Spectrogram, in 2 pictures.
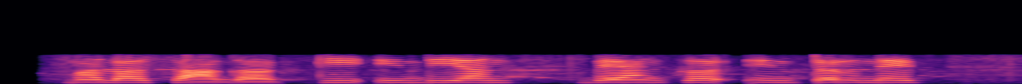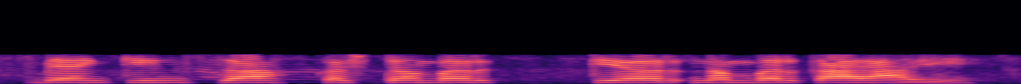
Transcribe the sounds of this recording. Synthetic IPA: məlasaɡakiʔiɳɖijənbɛ̃ŋkiɳʈəɾneʈ̚ | bə̃ŋkiŋɡt͡sakəʂʈəmbəɾ | kejəɾnəmbəɾkajaɦe

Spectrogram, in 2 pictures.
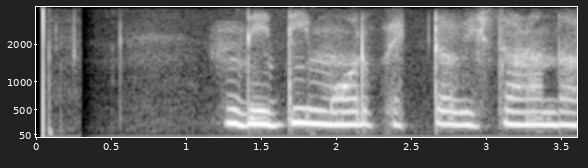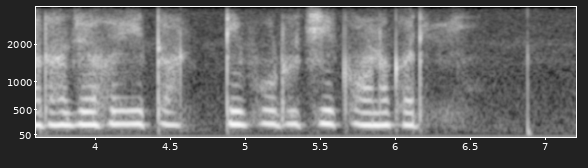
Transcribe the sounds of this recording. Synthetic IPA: d̪id̪ʱimɔɾbɛʈːabist̪ʰaɽad̪aɾad͡ʒɔɦoit̪ɔ | ʈipoɽut͡ʃikɔnɔkɔɾibi

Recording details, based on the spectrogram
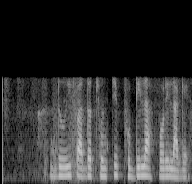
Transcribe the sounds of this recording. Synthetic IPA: d̪ujpad̪ɔt̪̚t͡ʃʰuntipʰuɖilapɔɾilaɡe

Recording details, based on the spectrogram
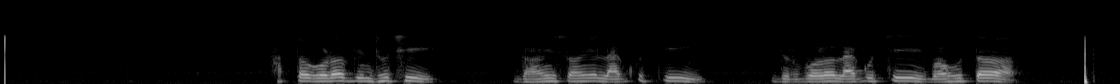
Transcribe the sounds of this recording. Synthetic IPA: hat̪ɔɡɔɽɔbind̪ʱut͡ʃʰi | d̪ʱɔj̃sɔẽlaɡut͡ʃi | d̪uɾbɔɭɔlaɡut͡ʃibɔɦut̪ɔ

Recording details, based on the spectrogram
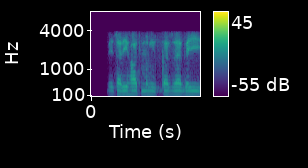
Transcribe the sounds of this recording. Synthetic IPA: beːt͡ʃaːɾiɦaːt̪ʰməlkəɾːɐɡɐiː

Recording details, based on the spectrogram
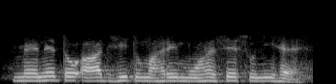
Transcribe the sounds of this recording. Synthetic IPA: mɛ̃ːnet̪oʔaːd͡ʒɦit̪ʊmɦaːɾemoːɦəsesʊniɦɛː

